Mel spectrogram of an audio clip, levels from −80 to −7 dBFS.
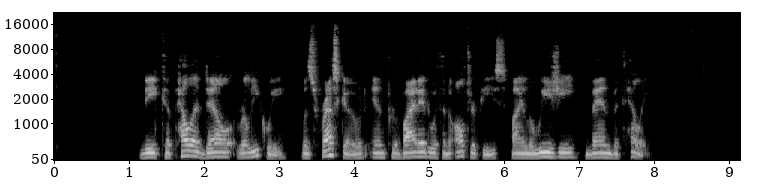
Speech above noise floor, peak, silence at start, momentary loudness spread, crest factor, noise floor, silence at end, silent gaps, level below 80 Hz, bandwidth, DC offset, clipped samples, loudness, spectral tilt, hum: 60 dB; -10 dBFS; 1.15 s; 10 LU; 20 dB; -90 dBFS; 1.25 s; none; -70 dBFS; 16 kHz; under 0.1%; under 0.1%; -29 LUFS; -4.5 dB/octave; none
